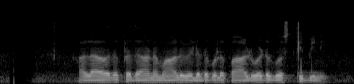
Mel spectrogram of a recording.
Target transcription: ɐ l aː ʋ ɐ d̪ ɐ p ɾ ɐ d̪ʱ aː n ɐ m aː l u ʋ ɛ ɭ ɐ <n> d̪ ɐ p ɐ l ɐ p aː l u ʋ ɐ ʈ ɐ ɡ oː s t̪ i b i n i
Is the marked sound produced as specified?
no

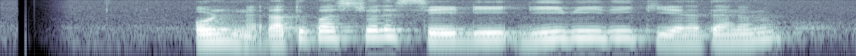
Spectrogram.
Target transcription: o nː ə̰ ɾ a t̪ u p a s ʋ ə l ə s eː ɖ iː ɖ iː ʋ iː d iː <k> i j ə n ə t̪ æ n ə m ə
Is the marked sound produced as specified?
yes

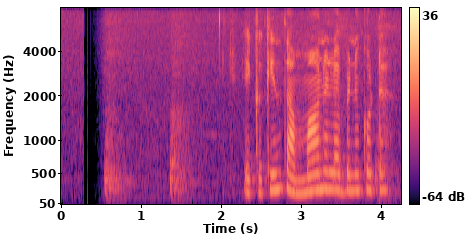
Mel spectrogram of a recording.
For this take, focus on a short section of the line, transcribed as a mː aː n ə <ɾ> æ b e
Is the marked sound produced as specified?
no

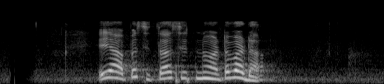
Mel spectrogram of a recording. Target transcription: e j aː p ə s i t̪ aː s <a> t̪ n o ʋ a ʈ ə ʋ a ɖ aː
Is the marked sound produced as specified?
no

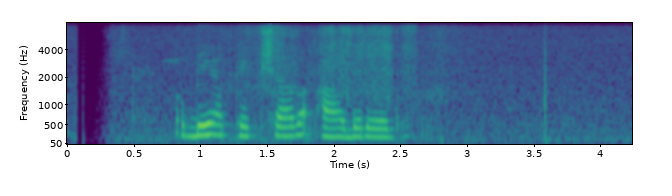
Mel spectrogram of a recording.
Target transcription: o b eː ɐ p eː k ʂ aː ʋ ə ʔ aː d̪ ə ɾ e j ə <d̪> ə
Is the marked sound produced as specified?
yes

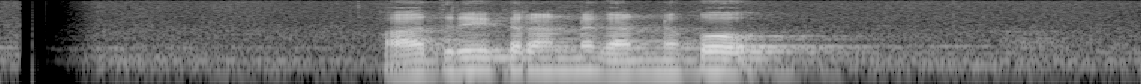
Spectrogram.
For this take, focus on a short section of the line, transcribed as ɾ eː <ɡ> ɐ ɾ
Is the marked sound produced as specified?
no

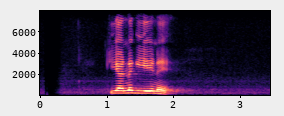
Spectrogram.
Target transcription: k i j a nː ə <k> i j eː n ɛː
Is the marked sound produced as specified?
no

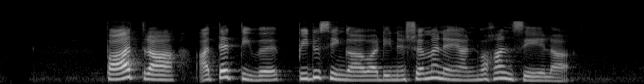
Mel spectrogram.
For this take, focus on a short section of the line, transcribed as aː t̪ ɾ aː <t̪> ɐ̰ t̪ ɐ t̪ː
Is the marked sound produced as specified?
no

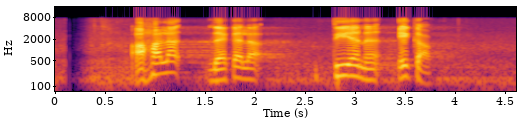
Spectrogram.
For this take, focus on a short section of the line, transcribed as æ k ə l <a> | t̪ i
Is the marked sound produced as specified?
yes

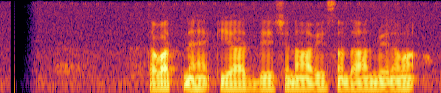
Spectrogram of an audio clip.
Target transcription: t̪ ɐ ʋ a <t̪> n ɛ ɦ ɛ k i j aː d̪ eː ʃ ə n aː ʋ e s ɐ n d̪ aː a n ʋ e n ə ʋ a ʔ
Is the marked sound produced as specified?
yes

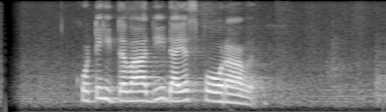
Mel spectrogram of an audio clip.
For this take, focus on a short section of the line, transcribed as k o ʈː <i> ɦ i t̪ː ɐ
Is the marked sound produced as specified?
yes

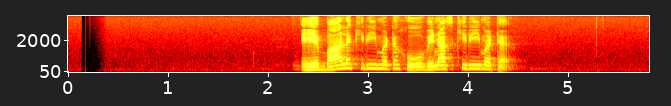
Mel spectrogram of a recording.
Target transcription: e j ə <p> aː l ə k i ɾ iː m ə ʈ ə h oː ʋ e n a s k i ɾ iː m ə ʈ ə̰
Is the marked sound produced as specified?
no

